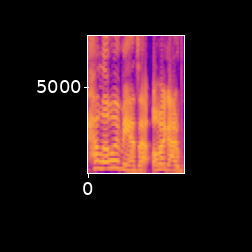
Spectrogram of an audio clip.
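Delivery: ordinary talk, nothing marked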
